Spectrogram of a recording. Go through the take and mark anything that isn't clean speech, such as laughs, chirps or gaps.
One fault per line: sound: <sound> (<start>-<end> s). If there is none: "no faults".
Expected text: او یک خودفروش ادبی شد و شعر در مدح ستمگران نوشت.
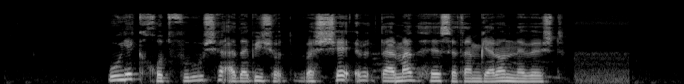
no faults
